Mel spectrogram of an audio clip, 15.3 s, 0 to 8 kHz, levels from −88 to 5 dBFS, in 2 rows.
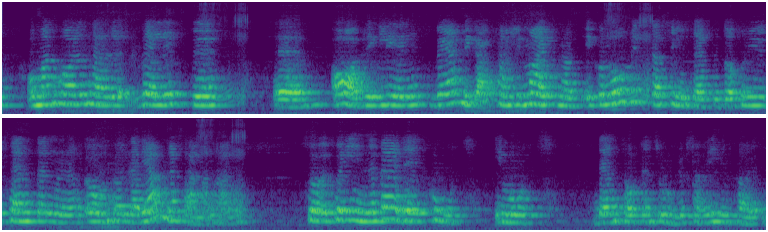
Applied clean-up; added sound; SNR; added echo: neural separator model SepFormer DNS4.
